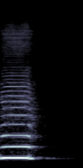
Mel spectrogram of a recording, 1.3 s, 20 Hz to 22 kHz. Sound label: 1947 Dodge Horn Honks; dodge pick up 1947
